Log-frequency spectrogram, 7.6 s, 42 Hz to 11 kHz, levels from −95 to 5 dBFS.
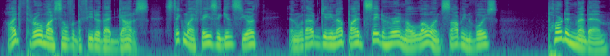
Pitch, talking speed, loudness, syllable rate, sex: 130 Hz, 245 wpm, -18 LUFS, 6.5 syllables/s, male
